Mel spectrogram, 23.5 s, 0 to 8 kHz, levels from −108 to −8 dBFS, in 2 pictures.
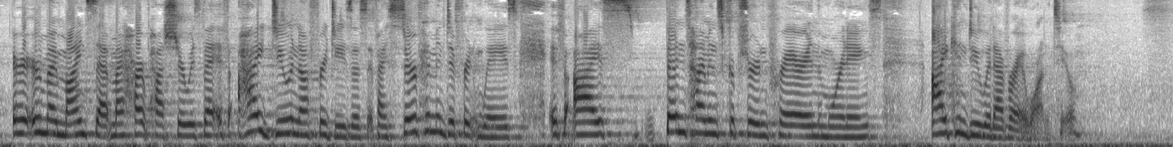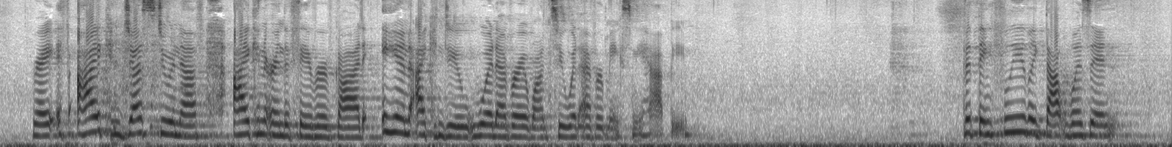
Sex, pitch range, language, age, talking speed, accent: female, 215-270 Hz, English, 10-29, 180 wpm, American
